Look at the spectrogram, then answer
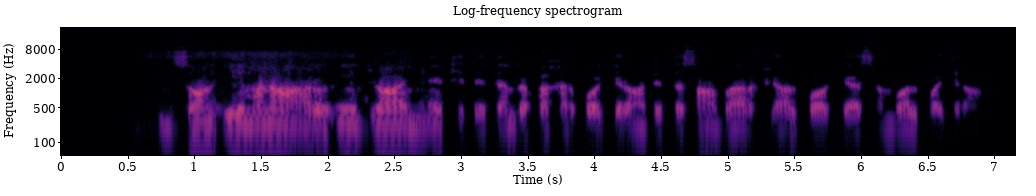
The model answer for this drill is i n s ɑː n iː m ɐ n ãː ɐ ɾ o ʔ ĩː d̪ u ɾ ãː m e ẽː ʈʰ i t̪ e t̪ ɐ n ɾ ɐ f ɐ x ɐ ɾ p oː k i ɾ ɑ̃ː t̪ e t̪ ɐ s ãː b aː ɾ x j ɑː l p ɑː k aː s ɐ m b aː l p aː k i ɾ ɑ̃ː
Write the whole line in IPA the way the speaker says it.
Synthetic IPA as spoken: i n s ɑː n iː m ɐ n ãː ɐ ɾ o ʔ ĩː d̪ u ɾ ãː m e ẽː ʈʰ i t̪ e t̪ ɐ n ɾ ɐ f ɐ x ɐ ɾ p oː k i ɾ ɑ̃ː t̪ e t̪ ɐ s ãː b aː ɾ x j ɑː l p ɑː k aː s ɐ m b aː l p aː k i ɾ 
